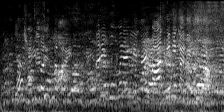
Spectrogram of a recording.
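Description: Chatter of several voices talking over one another: a press crowd of reporters and photographers around a row of microphones.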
